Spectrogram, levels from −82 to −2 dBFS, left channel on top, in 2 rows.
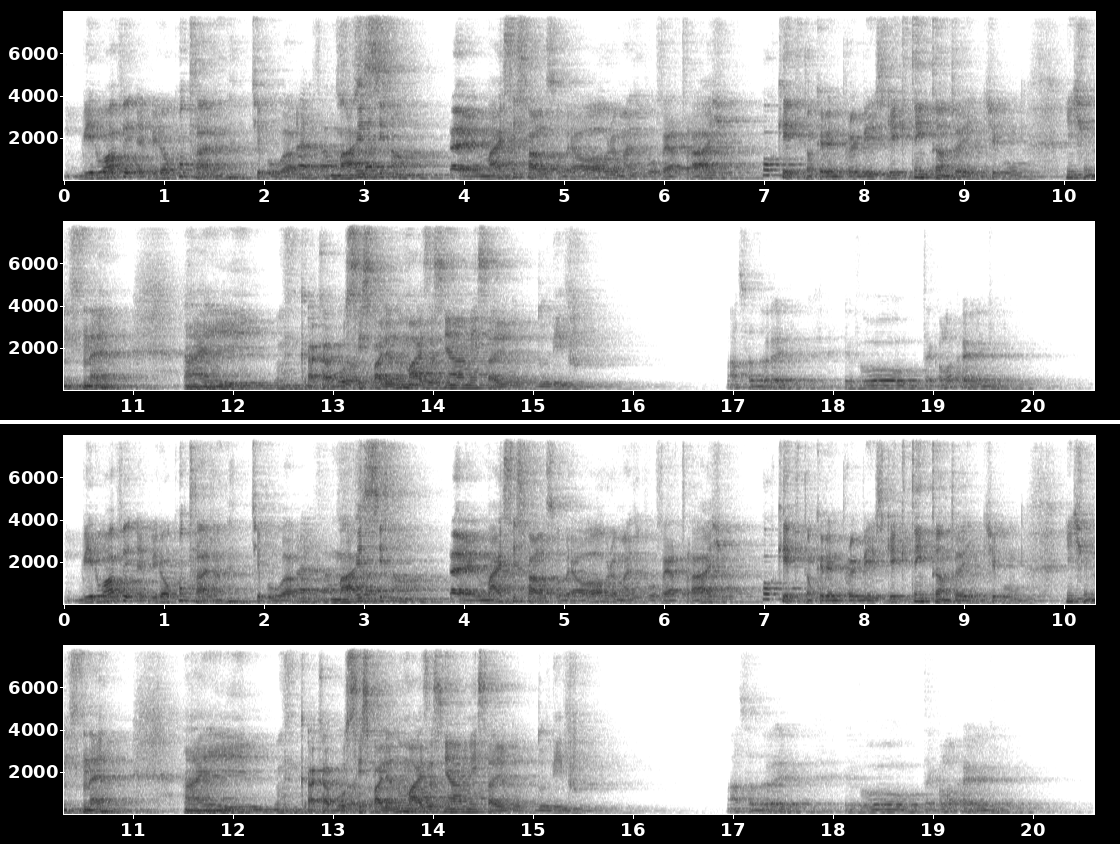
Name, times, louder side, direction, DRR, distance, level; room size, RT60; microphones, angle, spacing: voice 1, 0.1-2.3 2.7-3.1 3.9-6.7 7.0-15.4, right 1 dB, 10° right, 1 dB, 0.4 m, -25 dB
voice 2, 2.3-3.6 11.5-12.2 13.0-13.3 16.9-19.7, left 2 dB, 85° left, -1 dB, 1.1 m, -30 dB
10.5 x 3.5 x 2.6 m, 1.5 s
head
